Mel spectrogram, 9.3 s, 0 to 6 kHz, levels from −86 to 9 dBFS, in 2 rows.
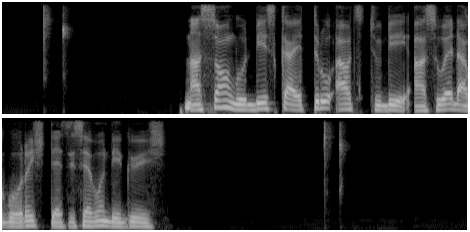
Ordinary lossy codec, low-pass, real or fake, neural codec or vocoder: none; 5.4 kHz; fake; codec, 16 kHz, 2 kbps, X-Codec, HuBERT features, trained on balanced general audio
